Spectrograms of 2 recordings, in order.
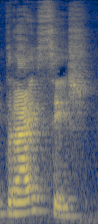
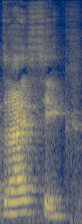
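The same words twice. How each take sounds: First: The word ends with a soft ch sound. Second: The word ends with a hard g sound. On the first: "but I say dreißig" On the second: "some Germans tend to pronounce the G sound like G"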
